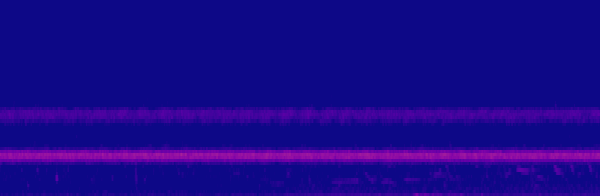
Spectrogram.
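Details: Courting male cricket, a female nearby seemingly interested, singing by opening, closing and rubbing his forewings against each other. A continuous shrill trill holds one high pitch without pause, with a brief low thump near the end.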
